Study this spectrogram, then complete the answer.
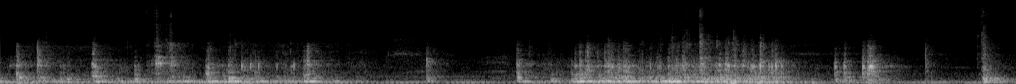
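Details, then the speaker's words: Old Armor two-speed door, before roller replacement: uneven rumbling and rattling bursts with a rough low growl each time the door slides; worn hanger rollers, the rear one sounding much worse. "All right, so I got bad door rollers here. You can listen to them."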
